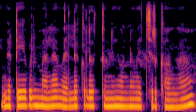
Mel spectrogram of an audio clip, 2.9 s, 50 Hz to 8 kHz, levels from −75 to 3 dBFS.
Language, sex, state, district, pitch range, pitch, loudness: Tamil, female, Tamil Nadu, Nilgiris, 155-165 Hz, 160 Hz, -16 LUFS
